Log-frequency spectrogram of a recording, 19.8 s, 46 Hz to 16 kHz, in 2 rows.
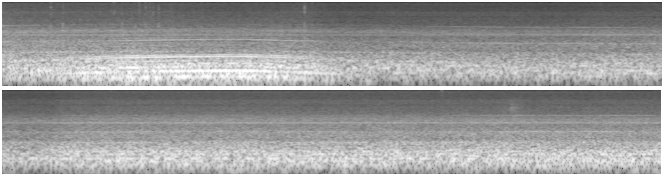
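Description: An airliner engine in Microsoft Flight Simulator 2024 drones steadily during descent toward Colorado Springs, with a brief tonal whine early on before settling into an even, broadband rumble.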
